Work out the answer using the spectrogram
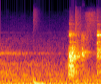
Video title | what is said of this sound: How to Fix Frozen Trailer Brakes - Free Frozen Brakes on a Tractor Trailer | that's a good indication that our lining is still froze to our brake drum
